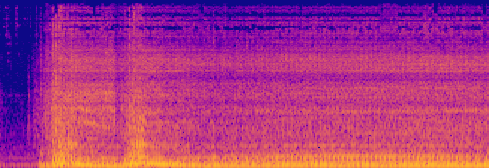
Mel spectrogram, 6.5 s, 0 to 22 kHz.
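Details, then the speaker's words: 1971 Triumph T120 650cc twin after carburetor pilot jet and adjuster work, test ride: engine catches after a brief crank, then settles into a steady, even twin beat with no misfire or stumble; runs well. "Sounds a lot better. Thing runs like a top."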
